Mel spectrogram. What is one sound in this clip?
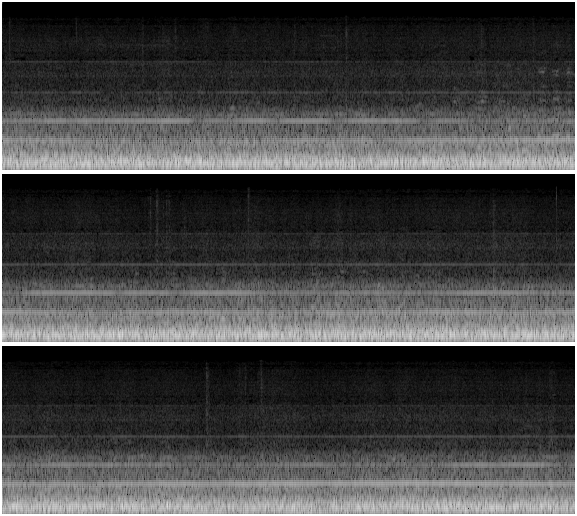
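Air rushes past the aircraft in a steady low rumble.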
